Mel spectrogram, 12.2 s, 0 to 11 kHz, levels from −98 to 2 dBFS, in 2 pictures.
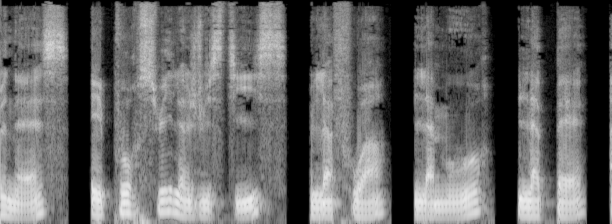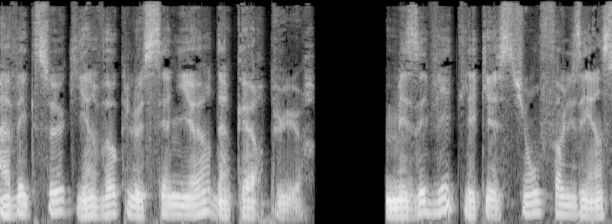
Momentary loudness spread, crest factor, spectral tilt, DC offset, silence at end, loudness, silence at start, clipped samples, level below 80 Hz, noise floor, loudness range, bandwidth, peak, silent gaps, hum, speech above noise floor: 7 LU; 12 dB; -4.5 dB/octave; under 0.1%; 0 s; -12 LUFS; 0 s; under 0.1%; -30 dBFS; under -90 dBFS; 2 LU; 11 kHz; 0 dBFS; 0.68-0.89 s, 2.89-3.08 s, 3.93-4.13 s, 4.95-5.16 s, 5.89-6.08 s, 9.29-9.96 s; none; over 79 dB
